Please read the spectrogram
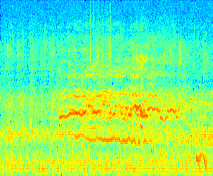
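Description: A horse whinnying: one long, wavering call starting about a second in and lasting some two and a half seconds.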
